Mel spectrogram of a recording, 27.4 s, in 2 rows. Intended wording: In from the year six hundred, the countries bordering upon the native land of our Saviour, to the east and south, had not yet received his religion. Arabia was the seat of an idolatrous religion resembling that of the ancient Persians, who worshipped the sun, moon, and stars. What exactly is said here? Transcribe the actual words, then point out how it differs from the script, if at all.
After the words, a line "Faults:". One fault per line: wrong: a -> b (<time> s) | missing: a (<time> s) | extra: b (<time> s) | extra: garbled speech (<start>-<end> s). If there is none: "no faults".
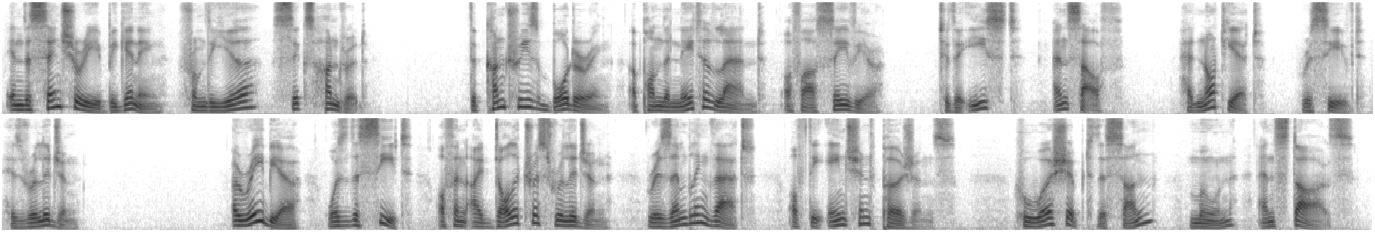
In the century beginning from the year six hundred, the countries bordering upon the native land of our Saviour, to the east and south, had not yet received his religion. Arabia was the seat of an idolatrous religion resembling that of the ancient Persians, who worshipped the sun, moon, and stars.
Faults:
extra: the century beginning (0.2 s)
